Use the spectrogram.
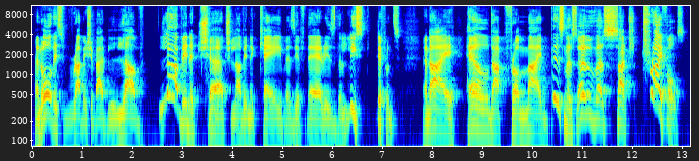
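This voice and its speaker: A man voicing a cranky, weary old Englishwoman who complains in a drawn-out, querulous way. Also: medium pitch, wildly swooping pitch, pushed and bright, voice pushed up, heavily acted. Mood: peevish rant.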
